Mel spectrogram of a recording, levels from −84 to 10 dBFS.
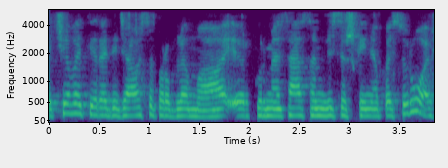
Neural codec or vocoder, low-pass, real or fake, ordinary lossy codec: none; 5.4 kHz; real; MP3, 32 kbps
